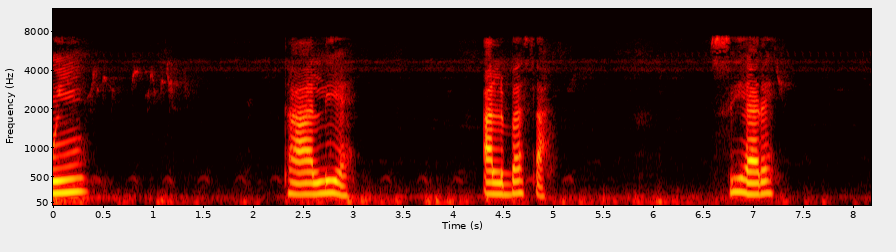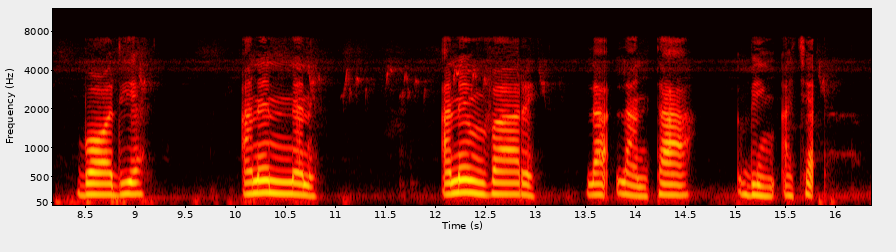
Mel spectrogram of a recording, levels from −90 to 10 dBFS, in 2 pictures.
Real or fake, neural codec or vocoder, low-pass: real; none; 7.2 kHz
